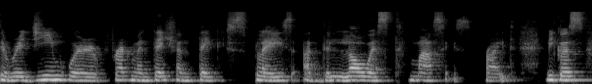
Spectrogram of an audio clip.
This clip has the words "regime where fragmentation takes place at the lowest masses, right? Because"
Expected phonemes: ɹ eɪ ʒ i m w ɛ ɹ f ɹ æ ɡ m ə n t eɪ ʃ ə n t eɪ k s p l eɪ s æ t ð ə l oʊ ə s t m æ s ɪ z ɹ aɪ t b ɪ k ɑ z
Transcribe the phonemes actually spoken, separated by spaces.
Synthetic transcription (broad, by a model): ɹ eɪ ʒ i m w ɛ ɹ f ɹ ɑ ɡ m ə n t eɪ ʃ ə n t eɪ k s p l eɪ s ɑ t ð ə l oʊ ə s t m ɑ s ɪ s ɹ aɪ t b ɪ k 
